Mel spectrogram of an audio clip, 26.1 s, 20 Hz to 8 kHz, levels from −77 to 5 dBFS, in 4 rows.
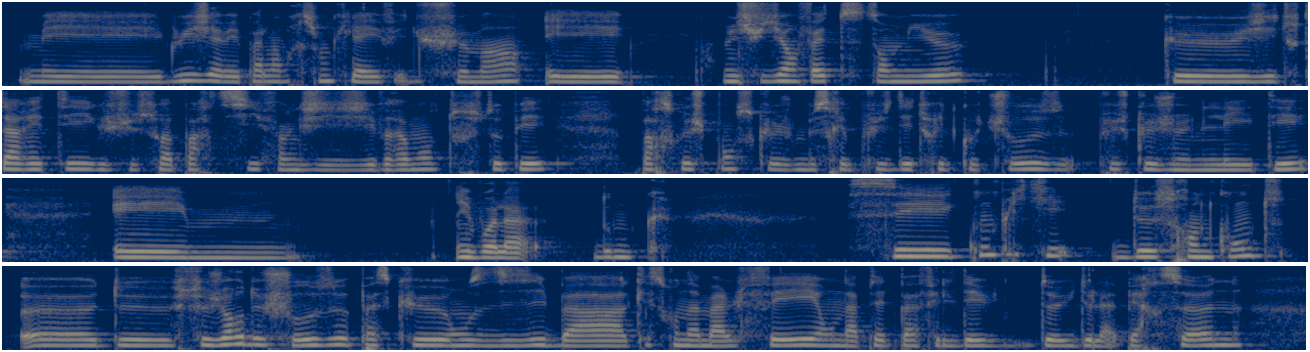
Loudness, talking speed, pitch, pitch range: -34 LUFS, 205 wpm, 200 Hz, 190-210 Hz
